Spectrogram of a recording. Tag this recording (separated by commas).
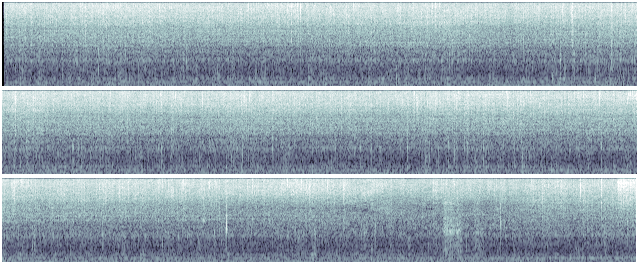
home sounds, Frying (food)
